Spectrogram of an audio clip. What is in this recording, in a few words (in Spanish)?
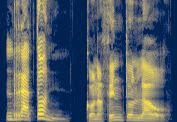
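"RATÓN" Spanish, female; mekanta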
